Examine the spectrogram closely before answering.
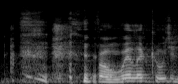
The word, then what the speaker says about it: Willacoochee: Willacoochee, Georgia.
